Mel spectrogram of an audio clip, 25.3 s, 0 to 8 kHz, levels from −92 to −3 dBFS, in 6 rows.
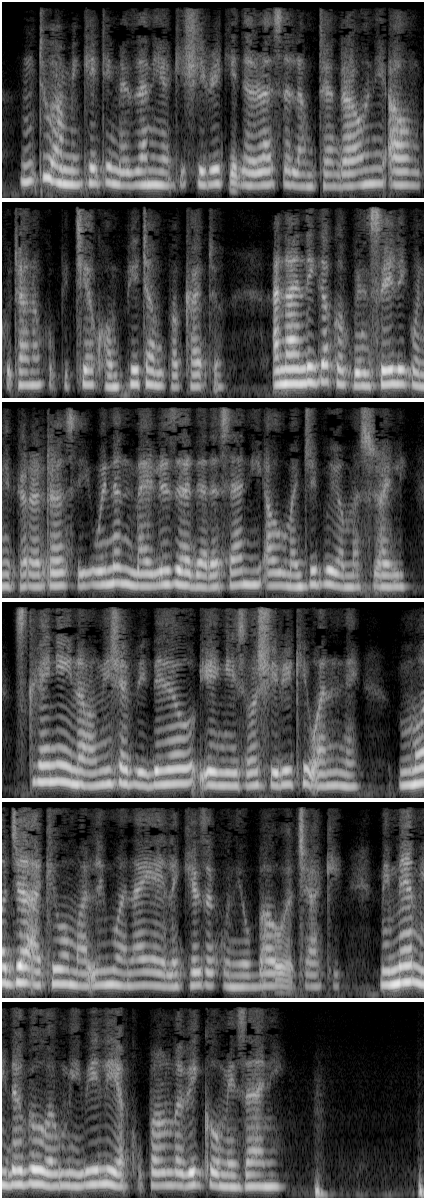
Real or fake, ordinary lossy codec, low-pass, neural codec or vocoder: fake; MP3, 32 kbps; 7.2 kHz; codec, 16 kHz in and 24 kHz out, 0.9 kbps, LongCat-Audio-Codec, four codebook decoder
